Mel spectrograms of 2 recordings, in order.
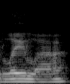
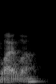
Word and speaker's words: Layla: according to the American perception, it is definitely Layla because it's L Yes. A Yes. L Yeah. A Y, but Mm-hmm. in the Brazilian language of Portuguese, that's pronounced Lila. Yeah.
